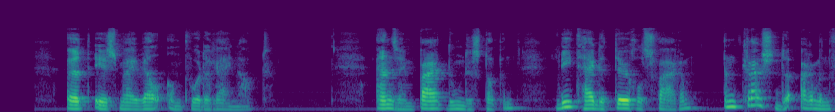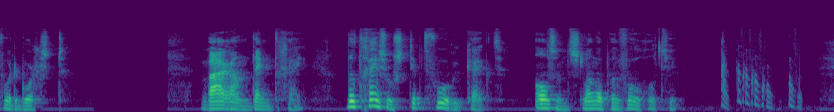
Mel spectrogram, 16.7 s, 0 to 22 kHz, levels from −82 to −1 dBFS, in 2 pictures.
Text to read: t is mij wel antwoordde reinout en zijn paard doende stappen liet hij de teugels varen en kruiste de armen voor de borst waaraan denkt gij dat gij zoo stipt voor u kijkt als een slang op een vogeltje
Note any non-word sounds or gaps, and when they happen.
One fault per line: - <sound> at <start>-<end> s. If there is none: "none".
- chirp at 15.6-16.4 s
